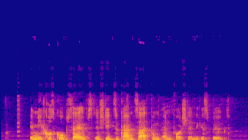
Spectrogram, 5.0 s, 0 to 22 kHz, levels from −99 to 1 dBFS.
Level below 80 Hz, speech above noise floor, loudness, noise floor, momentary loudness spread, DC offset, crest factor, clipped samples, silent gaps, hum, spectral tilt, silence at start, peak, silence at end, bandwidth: -62 dBFS; 28 dB; -21 LUFS; -49 dBFS; 12 LU; under 0.1%; 20 dB; under 0.1%; none; none; -6.5 dB/octave; 0.35 s; -2 dBFS; 0.5 s; 7.6 kHz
